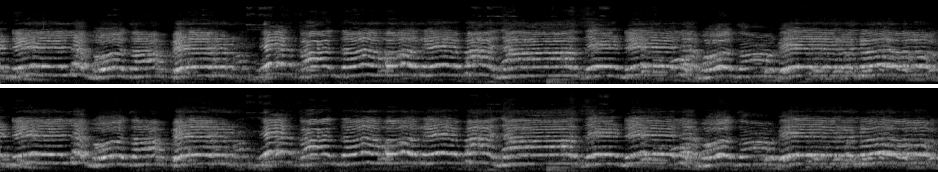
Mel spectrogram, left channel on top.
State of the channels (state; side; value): normal; both; correlation 0.71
